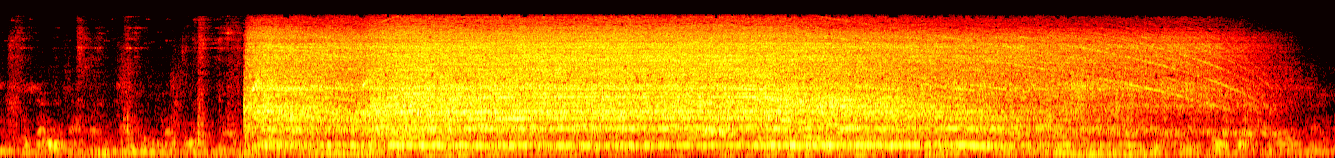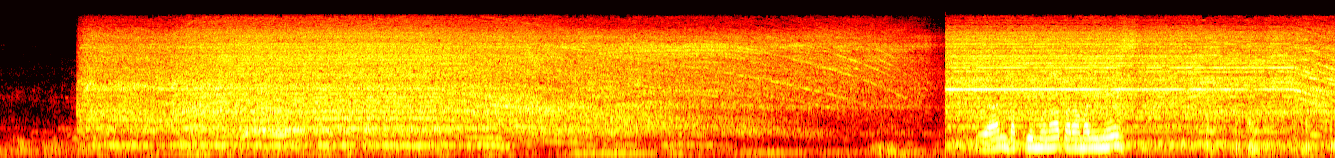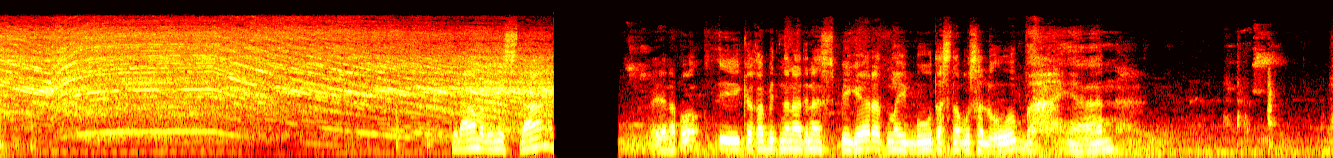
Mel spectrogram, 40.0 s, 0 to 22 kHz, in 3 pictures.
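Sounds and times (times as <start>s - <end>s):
electric drill boring wood: 2.4s - 13.0s, 14.1s - 32.2s.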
